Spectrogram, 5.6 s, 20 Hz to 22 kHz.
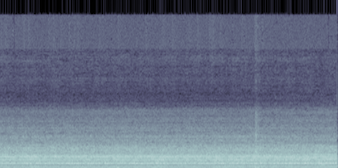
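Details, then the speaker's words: VW Thing Eberspacher BN4 gasoline heater after restoration, shut off with fuel pump stopped: rumbling of combustion fades away, leaving steady even blower hum cooling the chamber; normal fan-only cool-down. "You can hear the rumbling going away, which is the fire inside of the combustion chamber. Rumbling's completely gone. Fire should be out. Now it's just cooling it off."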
